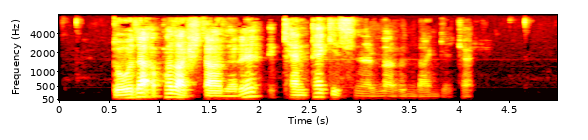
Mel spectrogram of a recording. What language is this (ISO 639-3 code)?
tur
